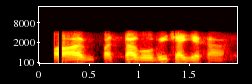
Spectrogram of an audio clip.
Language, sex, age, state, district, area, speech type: Hindi, male, 45-60, Uttar Pradesh, Sonbhadra, rural, conversation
